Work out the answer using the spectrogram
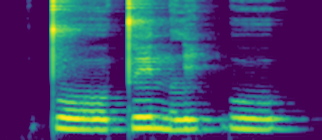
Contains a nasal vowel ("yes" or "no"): no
